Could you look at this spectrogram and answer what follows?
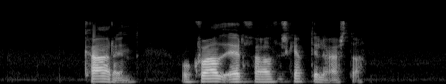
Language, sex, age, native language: Icelandic, male, 20-29, Icelandic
